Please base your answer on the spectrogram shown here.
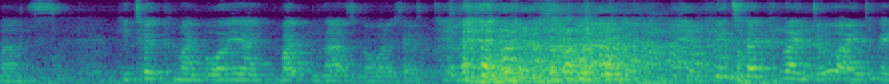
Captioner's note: laughter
